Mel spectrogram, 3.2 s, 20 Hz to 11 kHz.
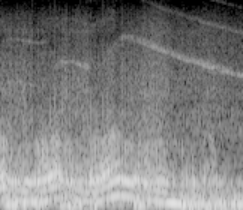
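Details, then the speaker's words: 2JZ engine with a BTI CAN gauge, in neutral: a quick throttle blip where revs climb cleanly and drop back smoothly with no misses, knocks or rattles. A healthy free rev that the owner says sounds good. "freaking good it sounds so good I'm gonna give you guys a little rip"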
